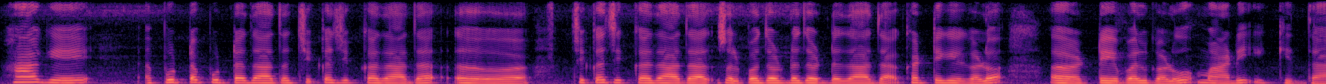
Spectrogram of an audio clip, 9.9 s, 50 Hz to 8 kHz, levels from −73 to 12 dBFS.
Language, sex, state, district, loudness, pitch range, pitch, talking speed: Kannada, female, Karnataka, Bidar, -16 LUFS, 195-220 Hz, 205 Hz, 85 wpm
